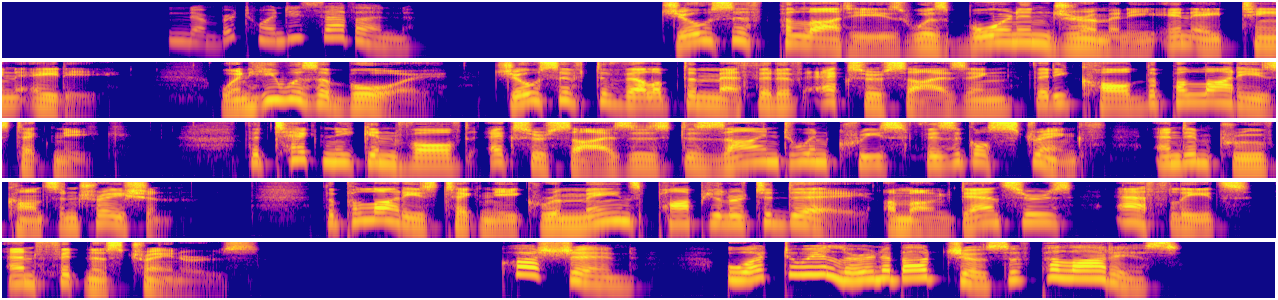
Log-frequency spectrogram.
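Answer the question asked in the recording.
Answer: He developed an exercise method when he was a boy.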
